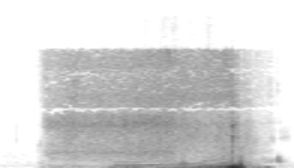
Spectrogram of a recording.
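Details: One mechanical ventilator breath: a steady airy hiss builds to a brief louder rush, then stops. It comes from a podcaster's own ventilator, heard during speech.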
